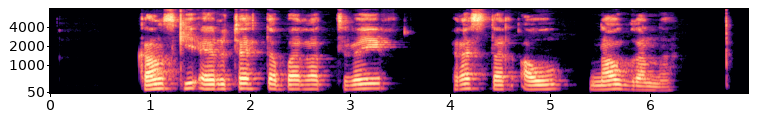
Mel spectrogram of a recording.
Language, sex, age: Icelandic, male, 40-49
